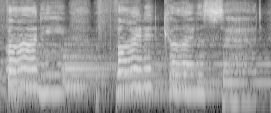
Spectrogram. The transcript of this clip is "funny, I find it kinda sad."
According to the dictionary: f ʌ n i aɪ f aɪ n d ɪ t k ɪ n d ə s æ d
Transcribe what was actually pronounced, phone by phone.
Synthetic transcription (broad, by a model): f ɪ n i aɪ f aɪ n ɪ t k ɪ n d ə s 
